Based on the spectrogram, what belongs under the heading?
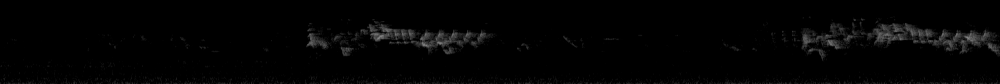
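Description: Small birds chirping: two bursts of rapid, high twittering trills, one about three seconds in and another about eight seconds in, with a faint background between.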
